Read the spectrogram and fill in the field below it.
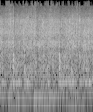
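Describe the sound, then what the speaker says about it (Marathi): Ginger garlic paste with half a spoon of salt stirred in a hot frying pan: a continuous bright sizzle with a few soft scraping strokes of the spoon, close and steady. "बघा, असं ढवळून आपल्याला व्यवस्थित घ्यायचं आहे।"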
